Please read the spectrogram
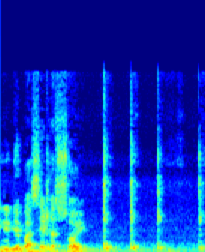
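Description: A man's voice speaking in short phrases, then a few short ticks in the second half.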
